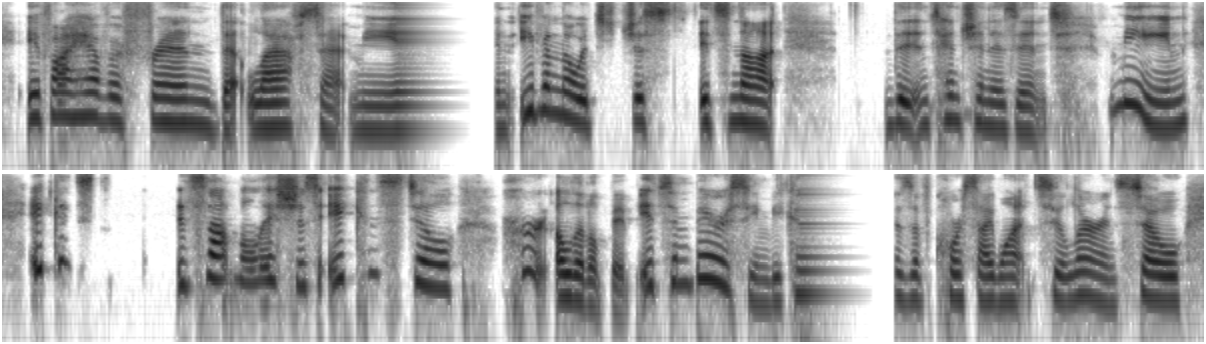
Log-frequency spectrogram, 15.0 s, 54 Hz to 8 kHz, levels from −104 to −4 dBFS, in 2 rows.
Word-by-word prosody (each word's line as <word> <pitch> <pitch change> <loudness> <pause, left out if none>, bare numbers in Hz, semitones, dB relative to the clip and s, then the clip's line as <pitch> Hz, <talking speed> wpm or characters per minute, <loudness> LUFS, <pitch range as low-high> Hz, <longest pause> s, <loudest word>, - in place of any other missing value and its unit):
if 260 +1 -1
I 265 - +3
have 265 -2 -1
a 235 - -3
friend 220 -4 -1
that 190 - -1
laughs 195 +1 +2
at 175 -1 -6
me, 180 0 -5 0.3
and 185 0 -12
even 310 +1 0
though 255 -3 +1
it's 210 -2 0
just, 230 -2 +2
it's 225 +1 +4
not 225 -3 +4 0.7
the 210 0 -1
intention 225 0 -1
isn't 190 - -1 0.2
mean, 235 - 0 0.3
it 485 -1 +3
gets - - +2 0.5
it's 295 +5 +4
not 350 -2 +4
malicious, 170 - +3
it 355 +1 +3
can 420 - -9
still 285 -9 +1 0.3
hurt 450 -1 -4
a 205 - +5
little 190 -5 0
bit. - - -5
It's 290 - +2
embarrassing 305 - 0
because, 225 +5 -9 0.6
of 195 -1 -9
course, 205 0 -2
I 190 - 0
want 190 0 -3
to 200 -3 -2
learn, 195 -3 -4
so, 190 +1 +4
220 Hz, 170 wpm, -22 LUFS, 190-280 Hz, 0.7 s, a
